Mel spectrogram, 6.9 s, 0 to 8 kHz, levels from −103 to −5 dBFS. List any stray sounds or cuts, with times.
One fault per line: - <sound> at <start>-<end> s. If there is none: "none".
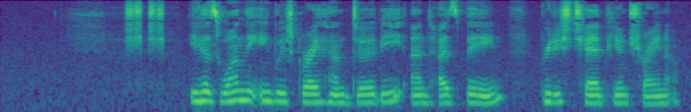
- laugh at 1.2-1.6 s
